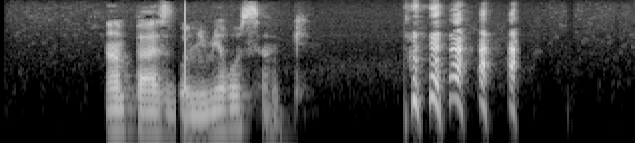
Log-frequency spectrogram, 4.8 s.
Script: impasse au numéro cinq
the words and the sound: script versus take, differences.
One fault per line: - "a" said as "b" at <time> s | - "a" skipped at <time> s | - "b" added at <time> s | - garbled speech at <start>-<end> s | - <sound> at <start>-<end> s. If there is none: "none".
- laugh at 3.0-3.9 s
